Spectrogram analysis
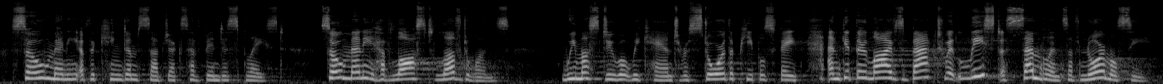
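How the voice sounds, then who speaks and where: An actress playing a poised, earnest young countess in a fantasy video game, speaking in a formal, measured way. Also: female voice, fairly high pitch, a bit bright. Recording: echoing hall-like reverb.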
